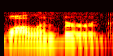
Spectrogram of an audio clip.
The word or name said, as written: Wallenberg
